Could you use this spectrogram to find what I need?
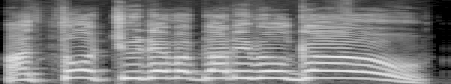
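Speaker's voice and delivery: high, loud exasperated retort; fed-up relief at last. Retold or imitated.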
